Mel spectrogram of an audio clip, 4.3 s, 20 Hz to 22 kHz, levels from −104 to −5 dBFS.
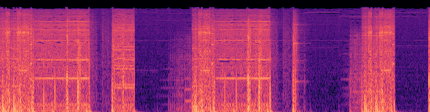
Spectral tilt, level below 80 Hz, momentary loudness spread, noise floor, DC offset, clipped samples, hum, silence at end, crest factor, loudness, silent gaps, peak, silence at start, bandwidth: -2.5 dB/octave; -34 dBFS; 10 LU; -52 dBFS; under 0.1%; under 0.1%; none; 0.35 s; 20 dB; -23 LUFS; none; -4 dBFS; 0 s; 17 kHz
